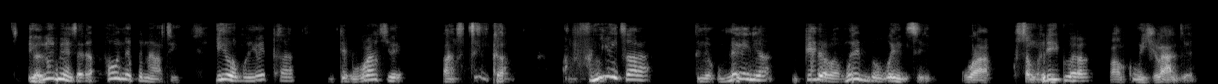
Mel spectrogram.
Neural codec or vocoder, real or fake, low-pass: codec, 24 kHz, 1.5 kbps, HILCodec; fake; 7.2 kHz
